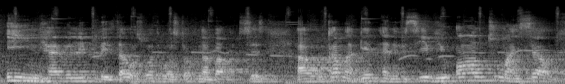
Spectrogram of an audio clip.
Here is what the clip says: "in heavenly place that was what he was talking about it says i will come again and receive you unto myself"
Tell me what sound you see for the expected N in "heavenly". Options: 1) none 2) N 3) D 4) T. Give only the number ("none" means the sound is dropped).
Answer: 2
